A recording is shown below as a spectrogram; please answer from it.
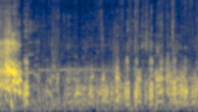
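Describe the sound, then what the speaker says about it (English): A rooster clucks in short bursts with a sharp squawk at the start, fairly quiet against a soft outdoor background. "I have some errant roosters who sneak in"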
